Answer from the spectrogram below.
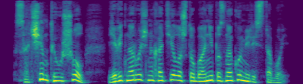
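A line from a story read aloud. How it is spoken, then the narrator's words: Agitated, excited. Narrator (Russian): Тоня взволнованно сказала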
